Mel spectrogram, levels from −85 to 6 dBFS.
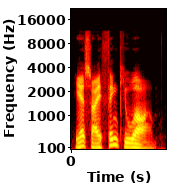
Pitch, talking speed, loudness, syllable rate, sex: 115 Hz, 210 wpm, -16 LUFS, 5.4 syllables/s, male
